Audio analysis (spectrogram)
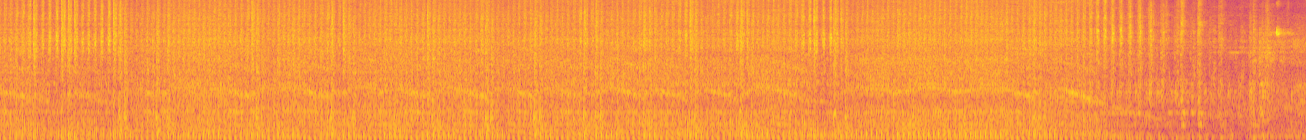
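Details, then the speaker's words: Yellow Cub Cadet lawn tractor that had sat for a while, cold start despite gassy oil: a small single-cylinder engine catches and settles into a steady, slightly uneven chuffing run, then winds down; running fine after sitting. "Huh. Motor sounds good. I was nervous because of how gassy that oil was, but it sounds really good."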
